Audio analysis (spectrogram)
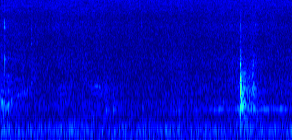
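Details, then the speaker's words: Peloton exercise bike pedalled slowly: a single sharp click every fourth rotation over a quiet low hum, first suspected as the wheel scraping, actually caused by a split drive belt. "now what's happening is I thought maybe the wheel was scraping at something that's not the case it's actually the belt"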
